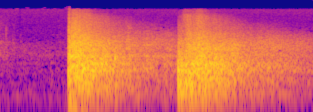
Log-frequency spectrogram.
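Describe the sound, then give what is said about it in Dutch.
Two loud explosion blasts likened to an atomic bomb, each a sudden sharp crack trailing into a long rumbling decay, the second striking under a second after the first. “Knalslag, atoombom.”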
